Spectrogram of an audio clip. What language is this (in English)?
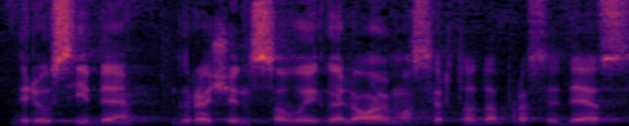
Lithuanian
